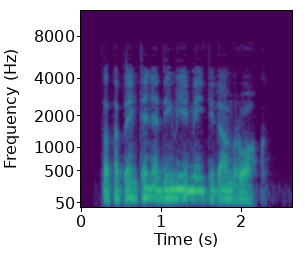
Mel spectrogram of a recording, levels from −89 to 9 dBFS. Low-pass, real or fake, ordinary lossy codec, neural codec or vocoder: 7.2 kHz; fake; AAC, 32 kbps; codec, 16 kHz, 1 kbps, FunCodec, trained on LibriTTS, 50 frames a second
